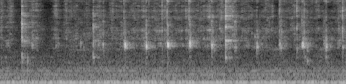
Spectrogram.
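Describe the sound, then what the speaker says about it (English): A fork scrapes and clinks rapidly against the sides of a bowl while stirring a small batch of flour and milk batter. The strokes are brisk, close and repetitive, with a low hum underneath. "So I get that stirred in real quick."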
